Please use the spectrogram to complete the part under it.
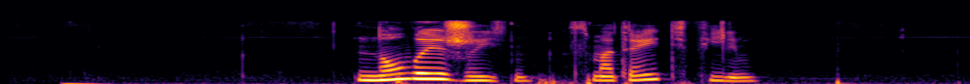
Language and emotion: Russian, neutral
